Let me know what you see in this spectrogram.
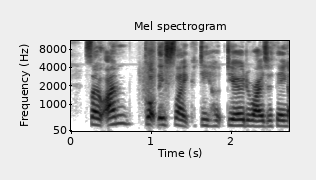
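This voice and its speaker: In an English accent, a woman talks at a fairly quick pace with very wide pitch swings, the sound dry and close with no echo. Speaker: YouTuber. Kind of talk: shopping haul vlog. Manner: casual, chatty.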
